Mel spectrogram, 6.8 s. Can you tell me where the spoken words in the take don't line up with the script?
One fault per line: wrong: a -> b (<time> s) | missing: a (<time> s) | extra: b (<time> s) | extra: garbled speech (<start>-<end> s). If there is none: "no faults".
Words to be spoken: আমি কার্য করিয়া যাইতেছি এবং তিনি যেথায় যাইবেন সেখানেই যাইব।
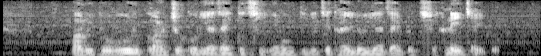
extra: প্রভুর (1.2 s)
extra: লইয়া (4.4 s)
